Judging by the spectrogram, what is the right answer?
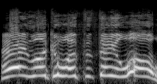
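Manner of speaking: loud, very high, goofy dumb-guy voice. Imitating the other speaker showing the phone to fans: dumb guy voice. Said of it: "I'm just doing a dumb guy".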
